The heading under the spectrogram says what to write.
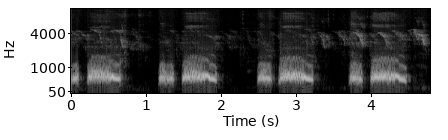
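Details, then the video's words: Tekukur, or spotted dove, delivering its clear 'golden voice' cooing: a brief note then a drawn-out, slightly descending coo, pairs spaced about every 1.3 seconds, with faint high chirps of other birds. "Tekukur gacor suara emas"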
